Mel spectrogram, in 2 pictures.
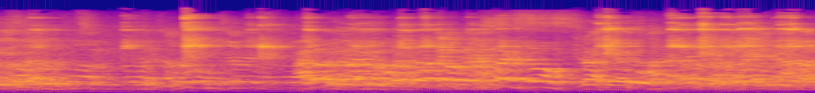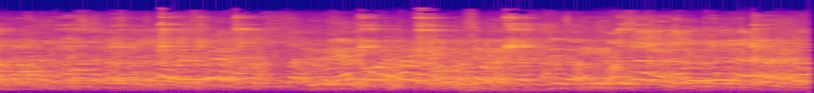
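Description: Glasses clink together in a toast.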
